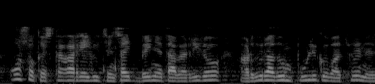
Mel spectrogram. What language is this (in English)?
Basque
